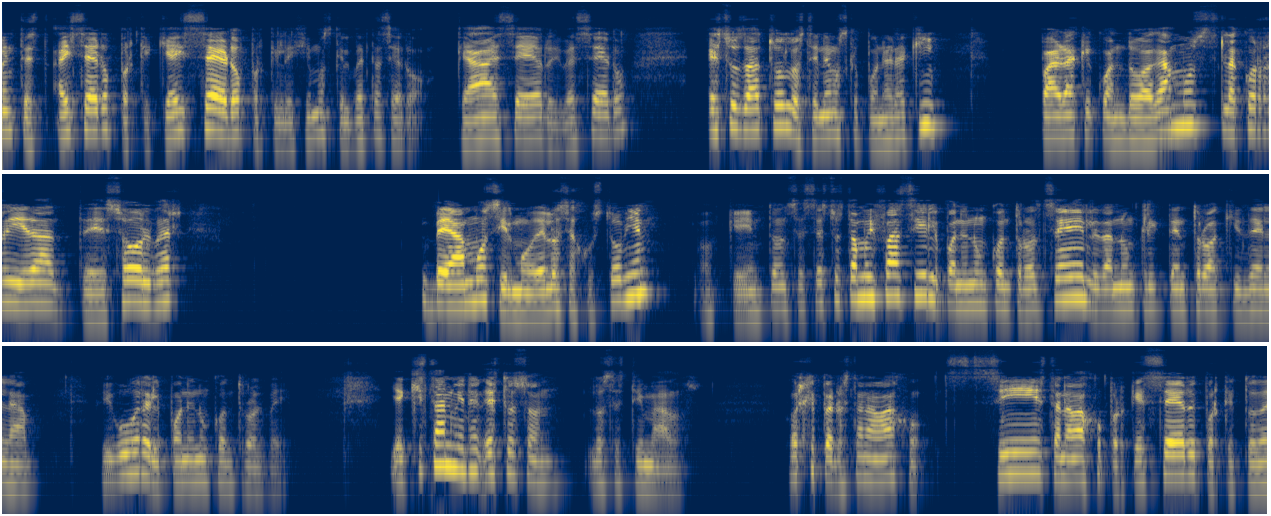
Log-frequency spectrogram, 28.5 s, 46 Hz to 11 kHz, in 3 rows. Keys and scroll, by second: 16.6 ctrl+c, 20.6 ctrl+v, 25.0 Escape.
